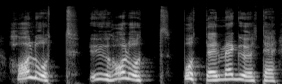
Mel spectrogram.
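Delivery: high, insistent frightened voice; panicked stammer. A narrator's reading. Shopkeeper insisting the dark lord is dead, panicked. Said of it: "dadogott Borgin".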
